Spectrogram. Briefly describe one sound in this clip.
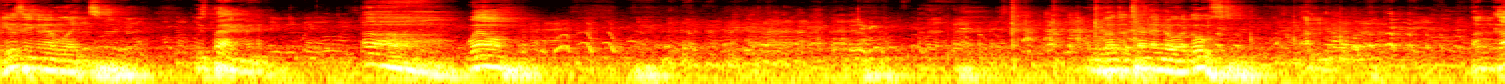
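A man speaks with animation through a microphone and loudspeakers in a large echoing room.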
